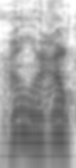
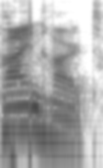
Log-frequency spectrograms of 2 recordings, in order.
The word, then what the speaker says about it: Reinhard: Mas a pronúncia, Reinhardt. Reinhardt. Reinhardt.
